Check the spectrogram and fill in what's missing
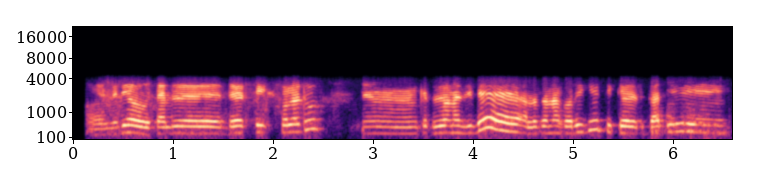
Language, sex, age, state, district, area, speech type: Odia, female, 60+, Odisha, Jharsuguda, rural, conversation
